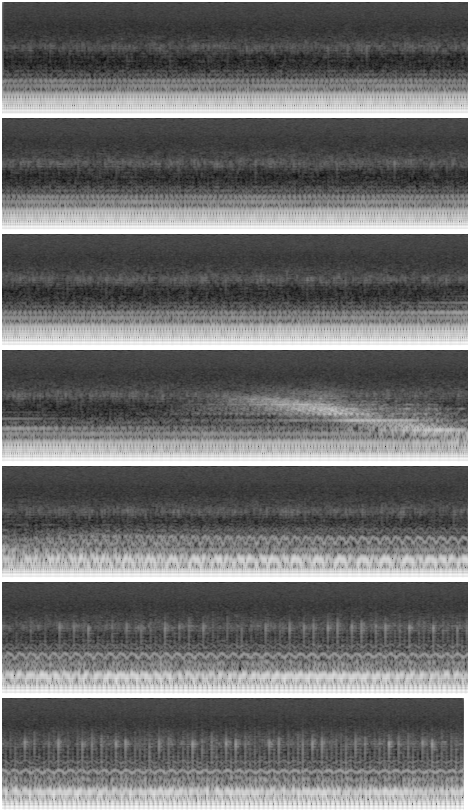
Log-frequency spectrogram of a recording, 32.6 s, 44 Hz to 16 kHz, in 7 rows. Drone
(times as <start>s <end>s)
15.5s 20.2s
